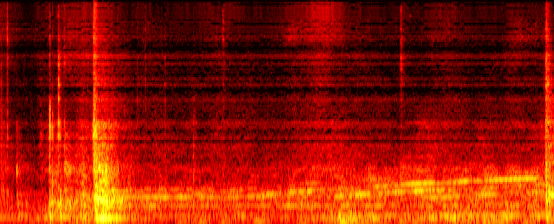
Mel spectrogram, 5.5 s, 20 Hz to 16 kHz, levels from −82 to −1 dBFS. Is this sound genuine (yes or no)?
no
